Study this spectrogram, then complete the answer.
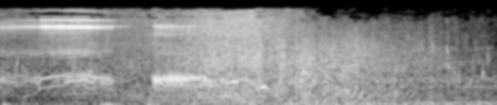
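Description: Water splashes loudly as something plunges in.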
